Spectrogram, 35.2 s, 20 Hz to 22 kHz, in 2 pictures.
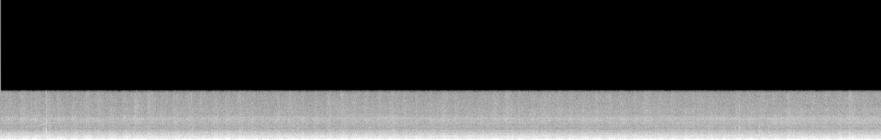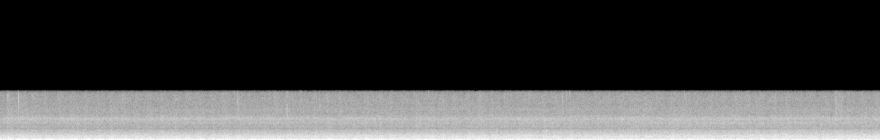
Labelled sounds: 20.7	25.7	vessel noise, 0 to 8.0 kHz

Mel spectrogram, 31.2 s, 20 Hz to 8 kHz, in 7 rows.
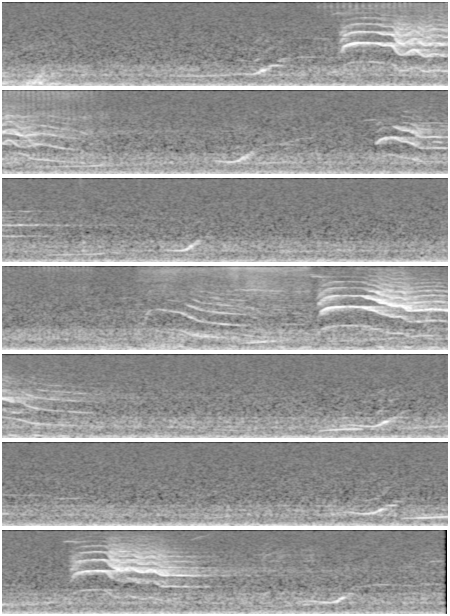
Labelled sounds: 3.4	5.4	killer whale, Bigg's (transient), 0.80 to 4.5 kHz
8.2	9.2	killer whale, Bigg's (transient), 0.86 to 2.2 kHz
14.8	16.2	killer whale, Bigg's (transient), 0.86 to 3.5 kHz
16.5	19.8	killer whale, Bigg's (transient), 0.80 to 5.5 kHz
22.9	23.1	killer whale, Bigg's (transient), 0.96 to 1.1 kHz
27.4	28.9	killer whale, Bigg's (transient), 0.93 to 6.1 kHz
29.3	30.7	killer whale, Bigg's (transient), 0.90 to 3.5 kHz

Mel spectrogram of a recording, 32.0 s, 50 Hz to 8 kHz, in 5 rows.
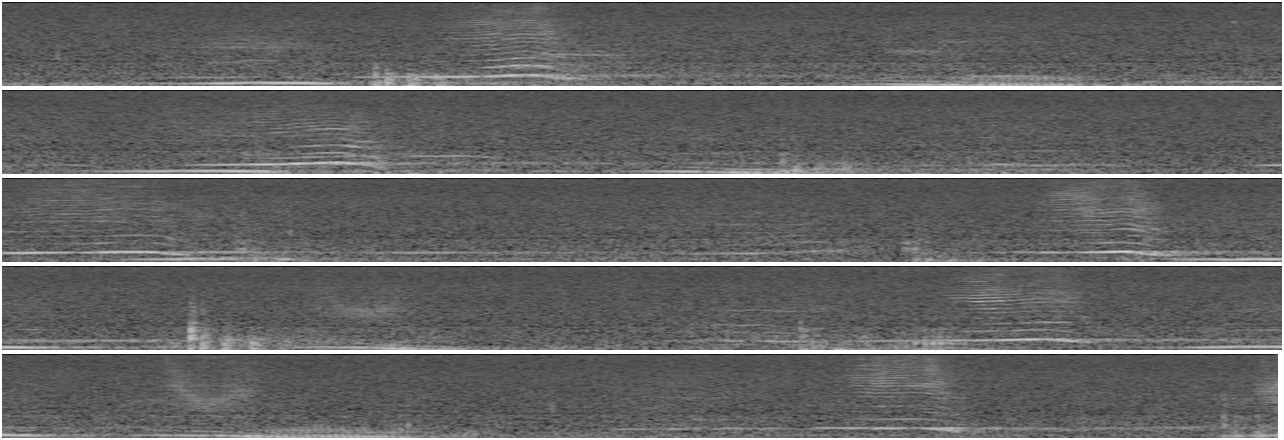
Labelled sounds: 2.2	3.1	humpback whale, 0.86 to 4.0 kHz
4.4	4.7	humpback whale, 1.2 to 1.5 kHz
7.7	8.3	humpback whale, 0.83 to 2.5 kHz
12.9	13.6	humpback whale, 2.6 to 5.6 kHz
18.2	18.5	humpback whale, 2.4 to 2.9 kHz
20.9	21.2	humpback whale, 1.3 to 1.9 kHz
22.7	23.0	humpback whale, 0.80 to 0.93 kHz
23.9	24.6	humpback whale, 0.93 to 5.6 kHz
26.5	26.8	humpback whale, 1.0 to 1.8 kHz
29.8	30.3	humpback whale, 2.0 to 5.2 kHz

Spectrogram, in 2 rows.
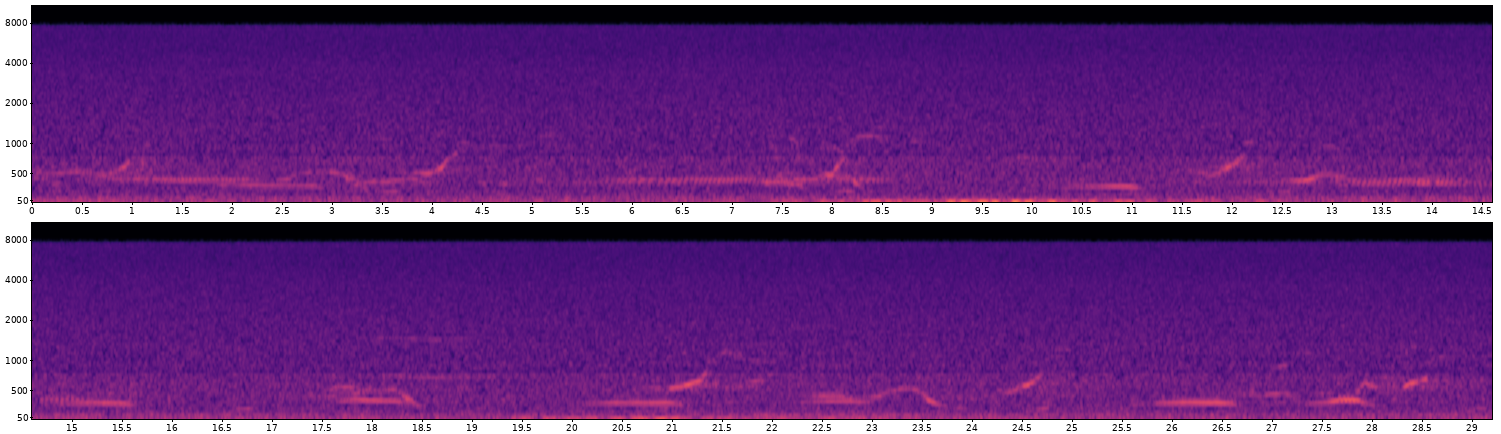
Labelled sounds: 8.2	8.6	humpback whale, 1.0 to 1.2 kHz

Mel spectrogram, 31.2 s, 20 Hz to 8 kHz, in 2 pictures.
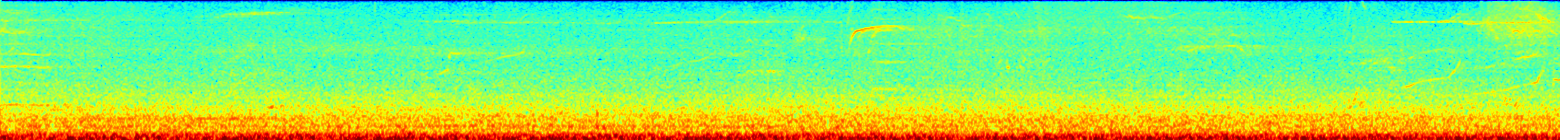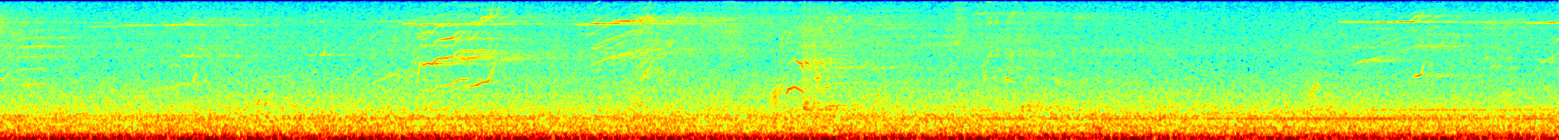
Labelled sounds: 2.3	2.8	killer whale, southern resident, 5.7 to 6.3 kHz
11.7	12.4	killer whale, southern resident, 2.8 to 4.0 kHz
13.4	14.6	killer whale, southern resident, 0.64 to 2.8 kHz
19.4	20.8	killer whale, southern resident, 1.2 to 7.2 kHz
21.3	24.2	killer whale, southern resident, 0.57 to 7.3 kHz

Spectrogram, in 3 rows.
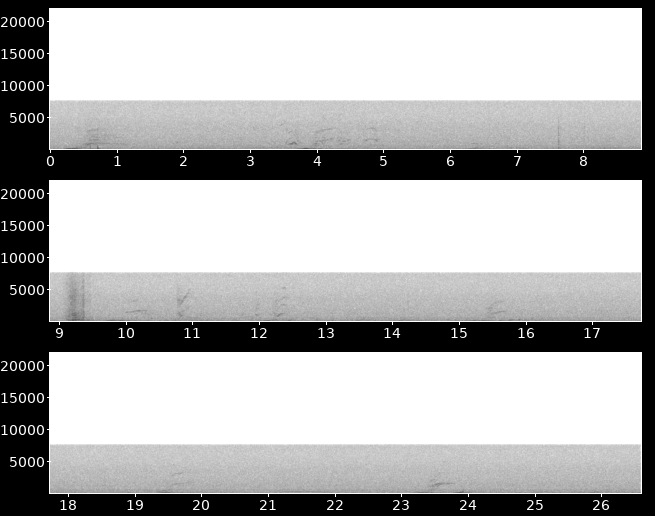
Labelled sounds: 0.5	0.7	humpback whale, 0.80 to 1.2 kHz
4.0	4.3	humpback whale, 1.3 to 3.4 kHz
10.0	10.4	humpback whale, 1.4 to 1.9 kHz
15.5	15.8	humpback whale, 1.3 to 1.8 kHz
19.6	19.9	humpback whale, 1.4 to 1.9 kHz
23.5	23.8	humpback whale, 1.2 to 1.8 kHz

